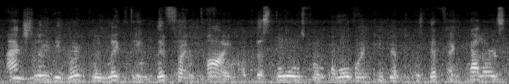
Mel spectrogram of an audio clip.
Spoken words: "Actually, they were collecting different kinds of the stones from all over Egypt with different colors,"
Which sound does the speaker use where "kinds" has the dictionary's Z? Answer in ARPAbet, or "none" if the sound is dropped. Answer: none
